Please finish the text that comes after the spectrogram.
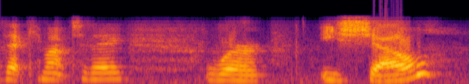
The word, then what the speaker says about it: Ixchel: the other cards that came out today were Isel it's it's pronounced Isel and the card is Medicine Woman it says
